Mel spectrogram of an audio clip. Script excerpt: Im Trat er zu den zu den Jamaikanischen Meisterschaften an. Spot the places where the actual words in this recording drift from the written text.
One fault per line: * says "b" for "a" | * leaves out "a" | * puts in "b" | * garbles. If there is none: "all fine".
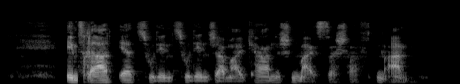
all fine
